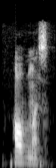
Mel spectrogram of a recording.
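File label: "овмӧс", Komi, male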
